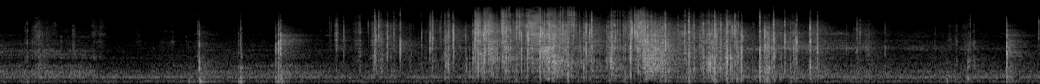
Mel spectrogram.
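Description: A foil trading-card pack is torn open and crinkled by hand. A few scattered crackles come first, then about halfway through a dense stretch of crinkling lasts two or three seconds before it thins out.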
